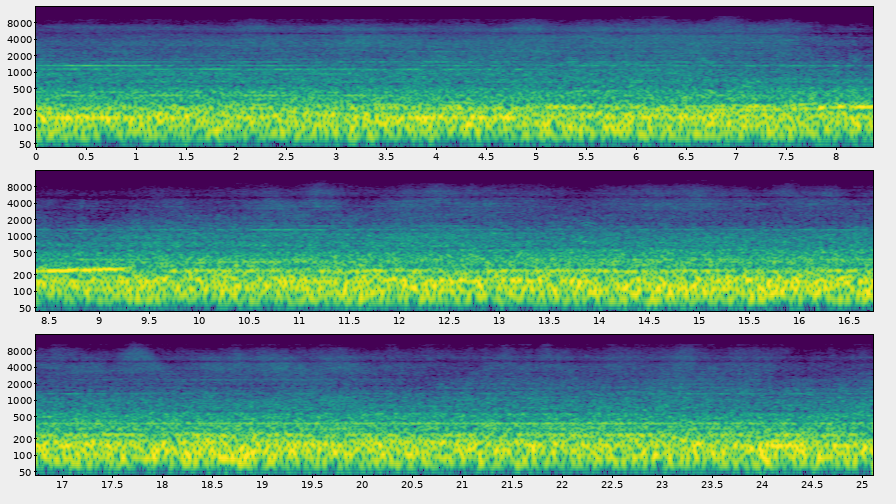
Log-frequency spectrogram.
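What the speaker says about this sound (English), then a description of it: "Just landing from JFK." Jet airliner arriving from JFK landing at Fort Lauderdale airport, a loud continuous broadband engine roar that holds steady for the whole stretch with no clear rise or fade, no talking.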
